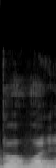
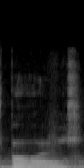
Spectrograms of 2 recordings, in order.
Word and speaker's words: Burroughs: I don't want to be saying, because it's not Burrow, it's Burroughs, like a burrow, like thorough.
